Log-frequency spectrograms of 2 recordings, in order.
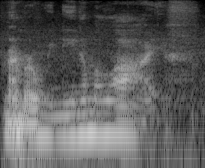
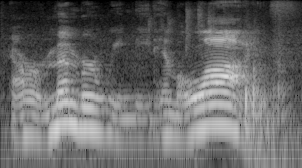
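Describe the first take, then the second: First: It is said in a put-on character voice. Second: It is said in his normal voice.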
